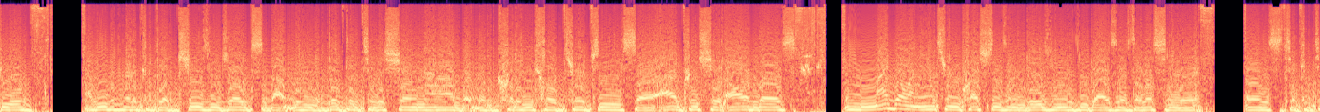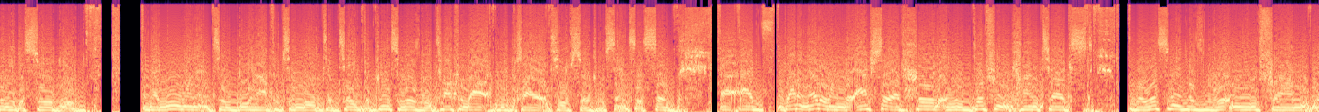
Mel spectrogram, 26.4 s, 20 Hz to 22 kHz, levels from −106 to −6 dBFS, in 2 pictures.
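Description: Throughout, 32-bit float samples were likely read as 32-bit integers, a float read as integer fault that makes the speech very loud, harsh and nearly square-wave, with background noise as loud as the speech.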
